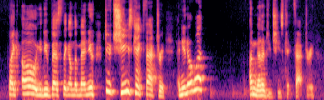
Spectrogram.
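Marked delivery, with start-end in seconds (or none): 0.4-3.3 put-on sarcastic, mocking tone. Retelling what people say at comedy shows: imitating a sarcastic request. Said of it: "gets requested at all of my comedy shows sarcastically".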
